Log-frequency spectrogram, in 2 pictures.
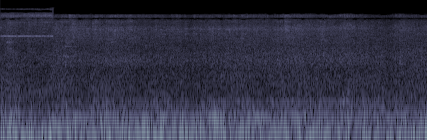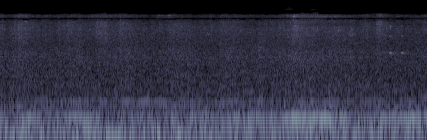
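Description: A train running by, a steady low rumble with a droning engine tone that comes and goes.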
